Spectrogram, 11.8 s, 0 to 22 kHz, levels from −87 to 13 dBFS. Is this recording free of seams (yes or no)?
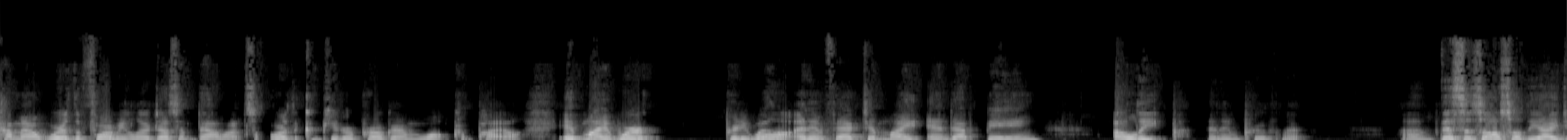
yes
